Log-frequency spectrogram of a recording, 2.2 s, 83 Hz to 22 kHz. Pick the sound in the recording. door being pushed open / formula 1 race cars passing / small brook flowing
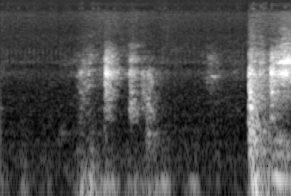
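door being pushed open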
